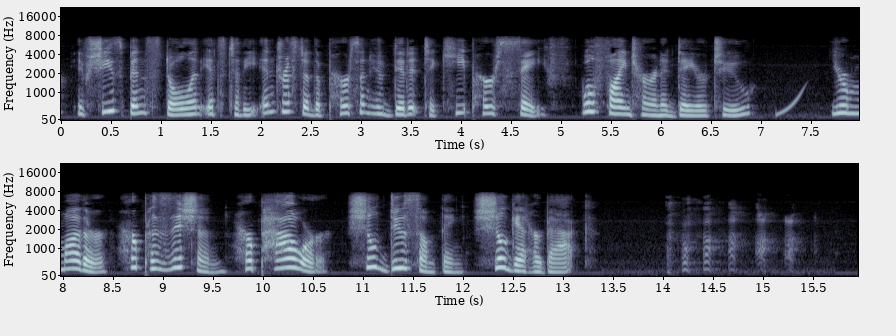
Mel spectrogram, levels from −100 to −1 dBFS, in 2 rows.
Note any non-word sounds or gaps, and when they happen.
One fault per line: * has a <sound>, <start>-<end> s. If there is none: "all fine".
* has a chirp, 7.2-7.5 s
* has a laugh, 14.0-15.6 s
